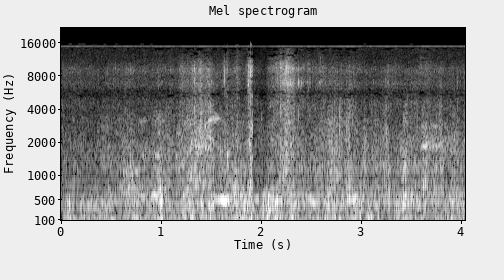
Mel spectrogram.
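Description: Wind buffeting the microphone over choppy water, with a short sharp knock about two seconds in.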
